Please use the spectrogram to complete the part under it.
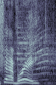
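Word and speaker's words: Fabares: Well, that Shelley Fabre. Yes, and that's how it's pronounced.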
